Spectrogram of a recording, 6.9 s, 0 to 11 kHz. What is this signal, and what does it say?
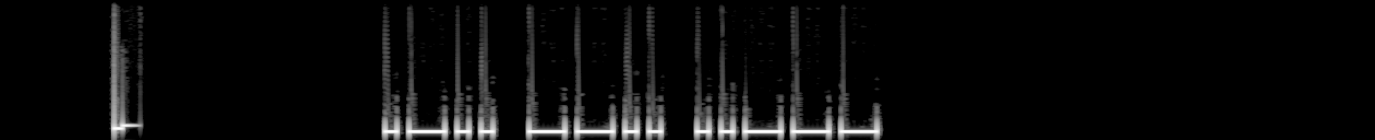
Morse code, heard as a keyed tone, about 20 wpm, 700 Hz. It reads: LZ2
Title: Callsign Prefixes for Top 50 DXCC - 20wpm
